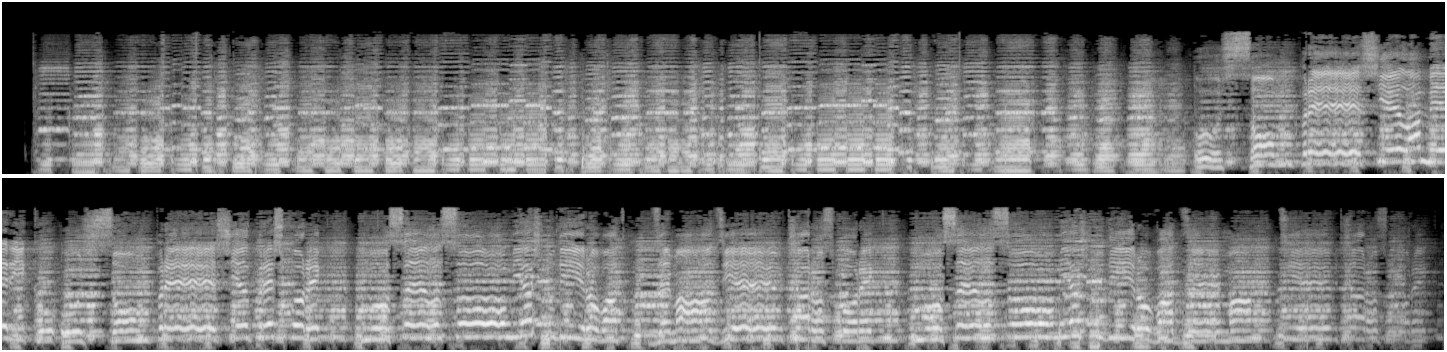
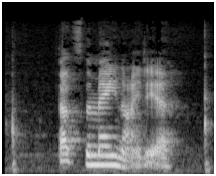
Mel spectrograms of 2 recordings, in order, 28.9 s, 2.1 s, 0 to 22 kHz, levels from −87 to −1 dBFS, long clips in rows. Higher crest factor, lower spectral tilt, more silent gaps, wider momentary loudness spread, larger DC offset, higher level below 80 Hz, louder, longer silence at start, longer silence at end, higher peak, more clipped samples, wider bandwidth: second, 12 dB vs 18 dB; second, -3 dB/octave vs -5 dB/octave; neither; second, 7 LU vs 18 LU; neither; first, -40 dBFS vs -56 dBFS; first, -12 LUFS vs -17 LUFS; first, 0.3 s vs 0.1 s; first, 0.2 s vs 0.05 s; about the same, 0 dBFS vs 0 dBFS; neither; second, 11 kHz vs 14 kHz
